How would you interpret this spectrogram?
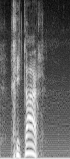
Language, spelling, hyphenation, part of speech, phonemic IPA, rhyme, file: Dutch, gitaar, gi‧taar, noun, /ɣiˈtaːr/, -aːr, Nl-gitaar.ogg
- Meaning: guitar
